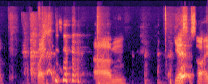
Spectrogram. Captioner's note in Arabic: ضحك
